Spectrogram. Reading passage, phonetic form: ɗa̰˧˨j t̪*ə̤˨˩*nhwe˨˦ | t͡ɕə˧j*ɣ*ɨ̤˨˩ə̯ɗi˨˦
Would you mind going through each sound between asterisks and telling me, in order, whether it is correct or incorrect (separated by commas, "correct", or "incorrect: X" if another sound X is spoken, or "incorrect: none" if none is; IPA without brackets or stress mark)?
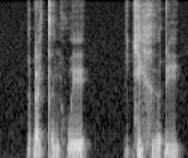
correct, incorrect: x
